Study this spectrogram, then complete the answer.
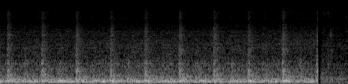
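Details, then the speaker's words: Kenmore top-load washer, normal setting, warm water, super capacity plus, full load of jeans and towels, agitation cycle: low churning hum with regular swish-thumps about three per second as agitator reverses; strong, healthy agitation. "Lid switch works. You can hear it's got a nice strong agitation, which is essentially what gets your clothes clean."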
